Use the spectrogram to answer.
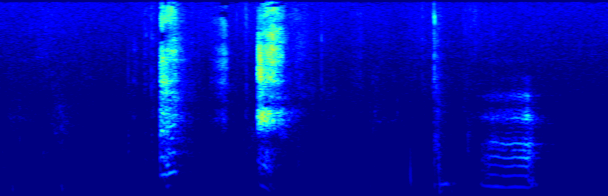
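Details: Young child sneezing: two quick, sharp sneezes in a quiet room, followed by a brief voiced whine.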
